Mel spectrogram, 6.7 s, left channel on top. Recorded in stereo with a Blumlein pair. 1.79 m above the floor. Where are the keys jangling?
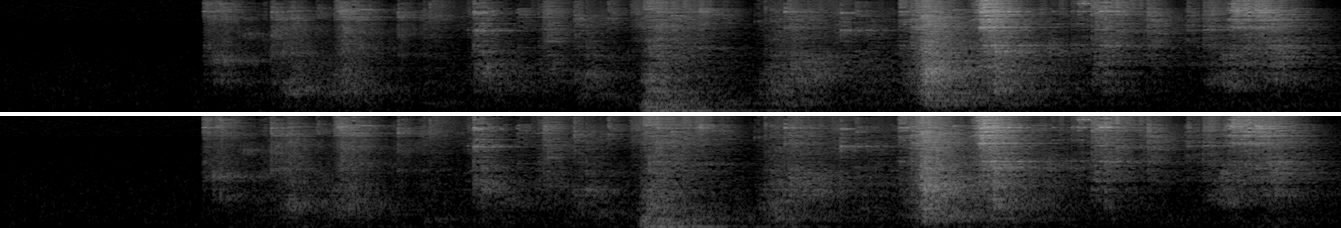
60° right, 2 m.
